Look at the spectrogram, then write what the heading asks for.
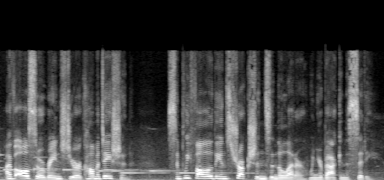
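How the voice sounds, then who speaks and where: An actress playing a formal, dutiful female samurai general in a video game, measured and authoritative. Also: mid-range voice, over music, close to an everyday voice. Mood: formal grateful.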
